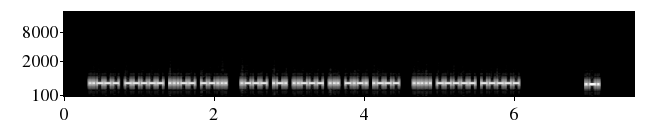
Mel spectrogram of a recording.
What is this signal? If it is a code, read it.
Morse code, heard as a keyed tone, about 46 wpm, 700 Hz. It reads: 2037 JR2SCJ 500 R
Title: Worked All Europe DX Contest - QTC Exchange - 45wpm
